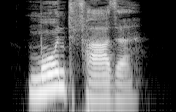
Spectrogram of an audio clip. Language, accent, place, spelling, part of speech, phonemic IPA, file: German, Germany, Berlin, Mondphase, noun, /ˈmoːntˌfaːzə/, De-Mondphase.ogg
- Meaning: lunar phase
